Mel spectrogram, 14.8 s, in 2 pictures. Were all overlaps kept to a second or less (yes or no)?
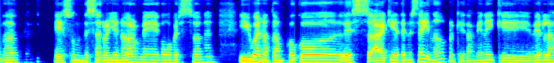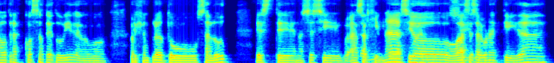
no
